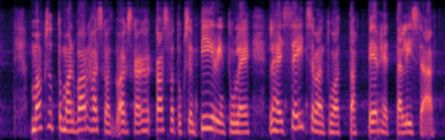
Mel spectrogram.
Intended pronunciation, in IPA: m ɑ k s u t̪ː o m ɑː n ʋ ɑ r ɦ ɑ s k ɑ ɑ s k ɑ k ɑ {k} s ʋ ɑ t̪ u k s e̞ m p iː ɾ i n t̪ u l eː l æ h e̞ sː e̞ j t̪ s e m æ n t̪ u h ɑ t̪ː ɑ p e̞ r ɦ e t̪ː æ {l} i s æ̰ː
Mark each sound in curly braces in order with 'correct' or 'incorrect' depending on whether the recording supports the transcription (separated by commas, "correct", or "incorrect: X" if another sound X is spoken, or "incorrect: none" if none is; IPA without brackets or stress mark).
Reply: incorrect: none, correct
